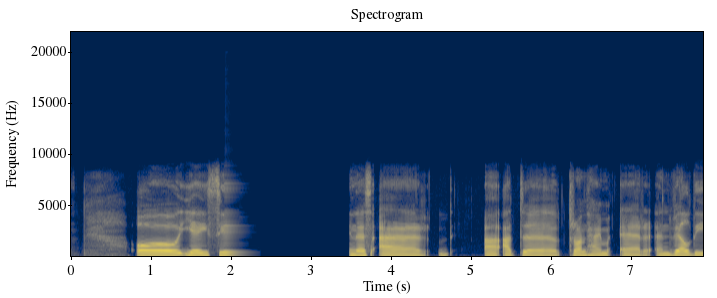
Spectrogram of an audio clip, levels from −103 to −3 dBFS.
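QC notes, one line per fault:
1.91 to 3.50 s, call audio freeze: the speech halts and its last sound carries on for about a third of a second as a fading buzz. About 1.2 s of silence follows, then the speech resumes exactly where it stopped, so roughly 1.6 s is inserted and nothing is lost. The likely cause is packets held up in transit, which let the jitter buffer run empty. Everything after the freeze plays about 1.6 s late.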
